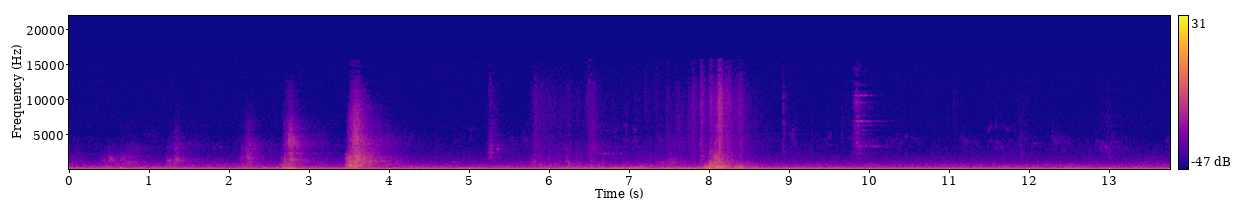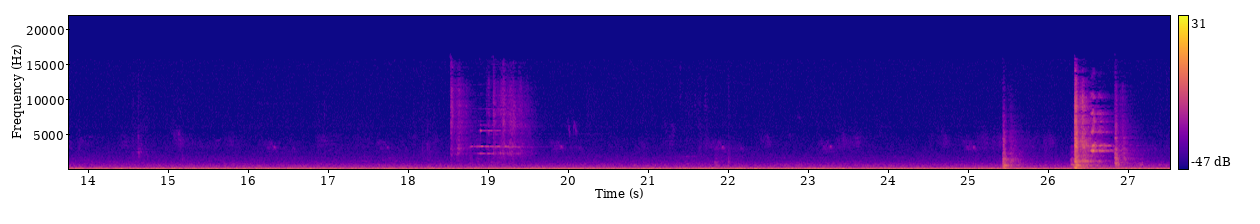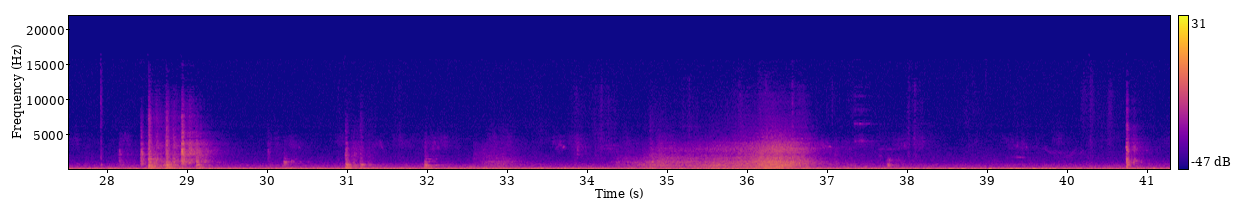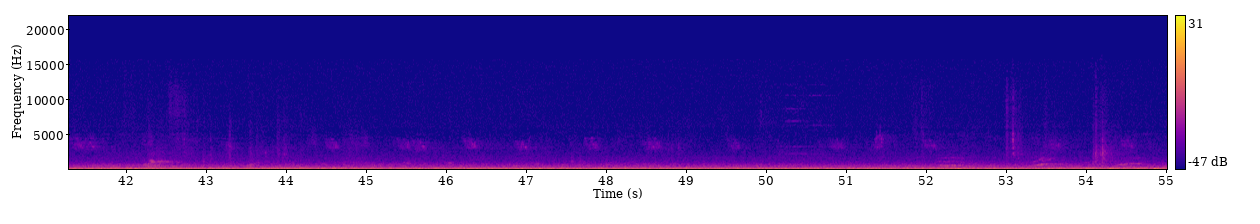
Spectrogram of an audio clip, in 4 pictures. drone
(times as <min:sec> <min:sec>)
0:34.2 0:37.4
